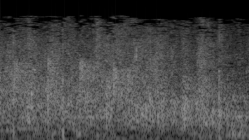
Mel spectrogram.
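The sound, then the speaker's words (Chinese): An audience claps steadily to encourage a participant, a dense, even patter of many hands that holds at a fairly loud level for the whole two seconds with no voices on top. “给他掌声鼓励一下，掌声鼓励一下哈。”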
